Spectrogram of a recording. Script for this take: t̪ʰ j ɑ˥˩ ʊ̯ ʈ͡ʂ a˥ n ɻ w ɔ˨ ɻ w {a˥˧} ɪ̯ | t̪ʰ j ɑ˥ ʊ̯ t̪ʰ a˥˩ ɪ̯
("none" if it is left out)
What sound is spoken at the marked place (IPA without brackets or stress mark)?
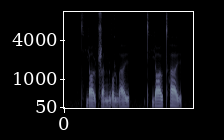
a˥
